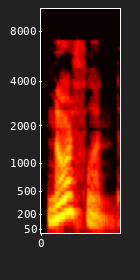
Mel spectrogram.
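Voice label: "northland", British English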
